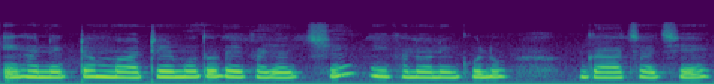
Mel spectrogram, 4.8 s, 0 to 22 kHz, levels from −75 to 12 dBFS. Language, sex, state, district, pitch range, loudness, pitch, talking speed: Bengali, female, Tripura, West Tripura, 250-275 Hz, -12 LUFS, 260 Hz, 125 wpm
